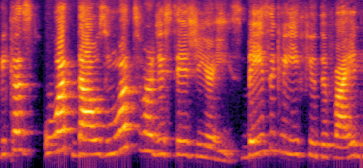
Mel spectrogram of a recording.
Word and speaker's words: radiesthesia: In Portuguese, my pronunciation is radiestesia, Hmm. but in English is radiestesia, I Yeah. believe. Radiesthesia.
